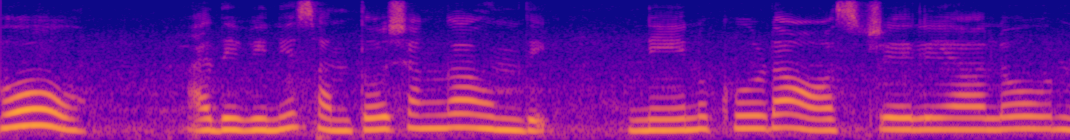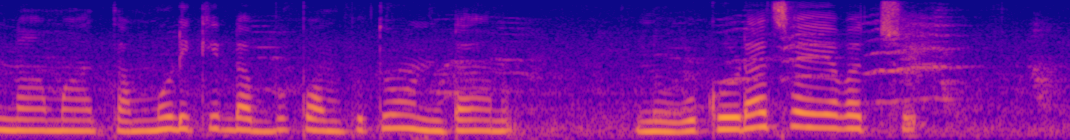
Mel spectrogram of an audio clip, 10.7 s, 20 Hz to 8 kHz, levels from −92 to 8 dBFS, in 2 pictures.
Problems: none marked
